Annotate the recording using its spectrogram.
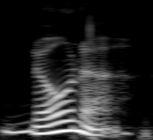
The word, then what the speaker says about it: Nonna: I would say Nonna. – Nonna. Okay. Well, I can work on my pronunciation.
